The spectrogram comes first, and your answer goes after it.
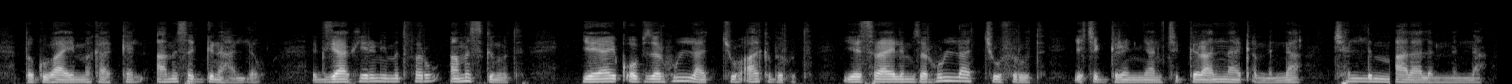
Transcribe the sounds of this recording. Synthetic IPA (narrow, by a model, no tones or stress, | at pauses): b̥əɡuβaʔemːəkʰakːəlʔaməsəɡːɨnalːəhu | ʔɨɡzijaβhe̞ɾɨnjɛmːɨt̪fəɾuʔaməsɡɨnot̪ | jɛjajkʼo̞βzəɾhulːat͡ʃːɛhʔa̰kbɨɾut̪ | jɛɨsɾaʔe̞lɨmzəɾhulːat͡ʃːɛwfɨɾut̪ | jɛt͡ʃɪɡːɨɾəɲːant͡ʃʰɪɡːɨɾalnakʼəmːɨnːa | t͡ʃʰɛlːɨmalaləmːɨnːa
